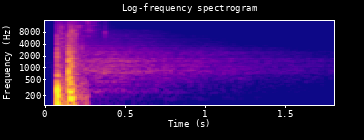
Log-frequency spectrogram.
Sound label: Step Default, Footsteps; Warframe; Lasrian; Lasrian Soldiers; Foley; Lasrian Butcher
